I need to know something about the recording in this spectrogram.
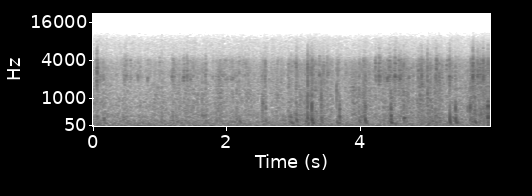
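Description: Horses' hooves clop on the ground outdoors.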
